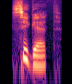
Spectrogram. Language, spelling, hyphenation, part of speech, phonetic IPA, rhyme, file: Hungarian, sziget, szi‧get, noun, [ˈsiɡɛt], -ɛt, Hu-sziget.ogg
- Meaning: island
